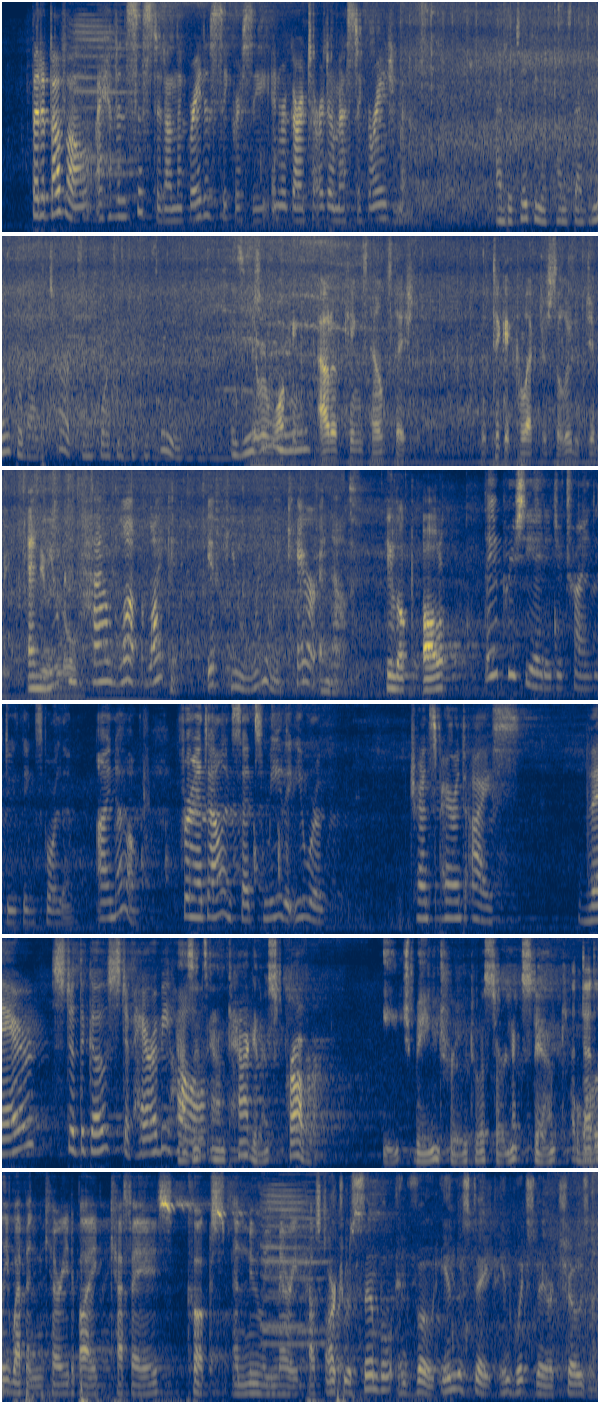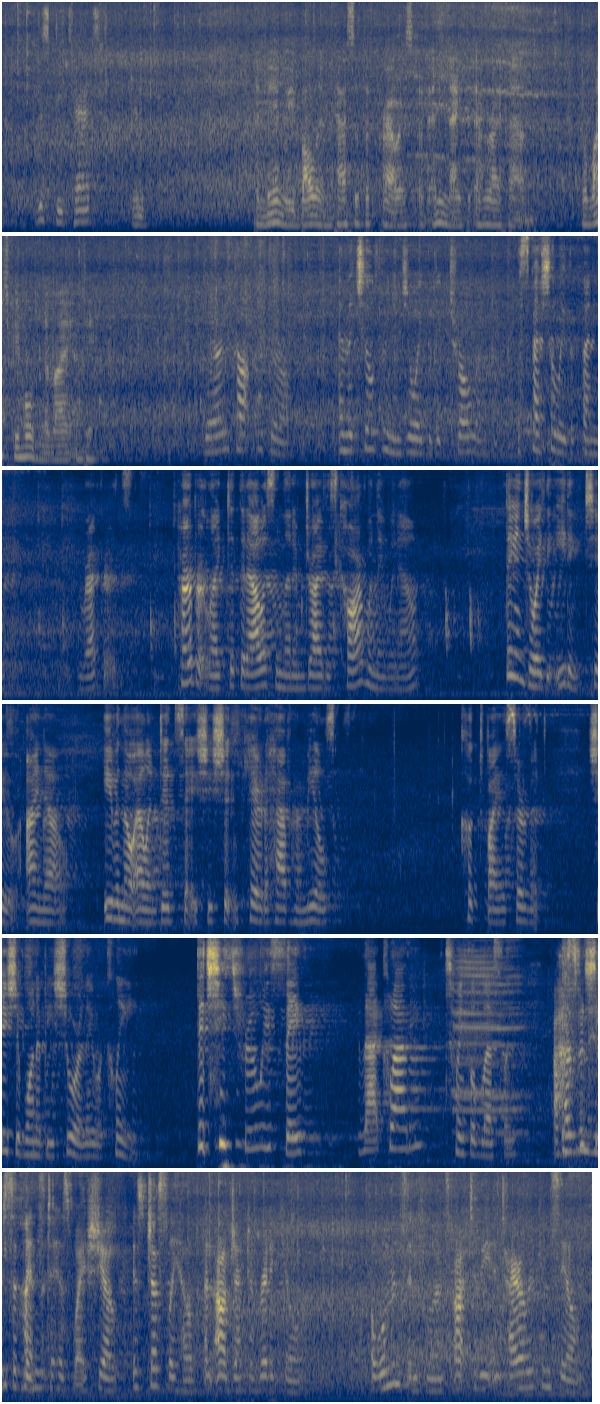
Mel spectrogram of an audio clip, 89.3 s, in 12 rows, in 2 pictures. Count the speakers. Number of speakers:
ten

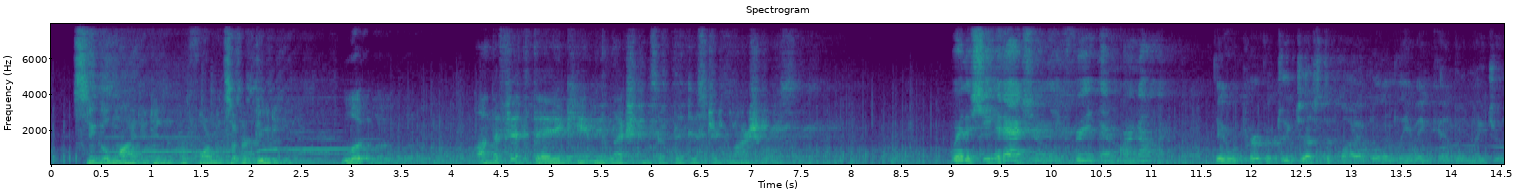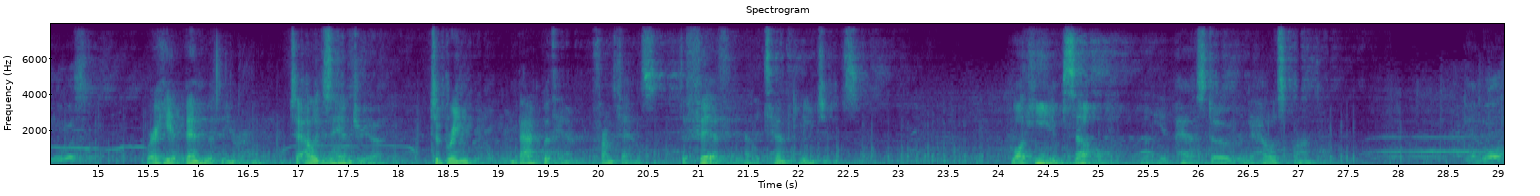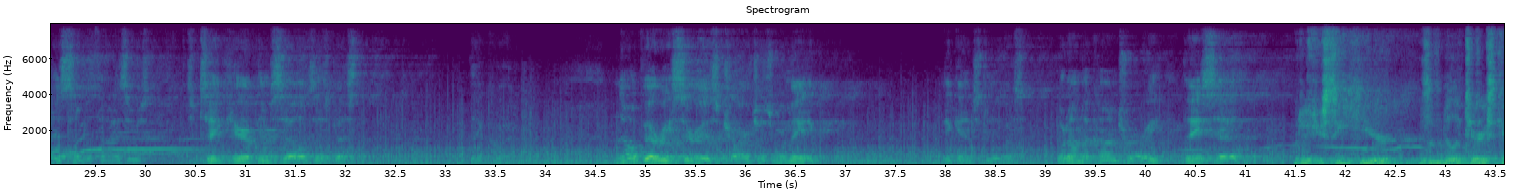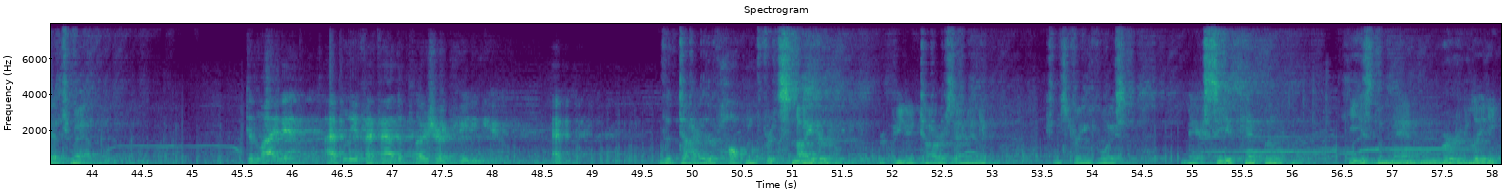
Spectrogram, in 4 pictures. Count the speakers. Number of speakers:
five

